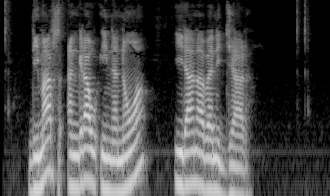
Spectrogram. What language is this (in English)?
Catalan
